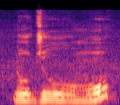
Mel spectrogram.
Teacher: ஜீம்ல வாவ் மத்தா இருக்கு இரண்டு ஹரக்கத் அளவு நீட்டம் கொடுத்து ஓதணும்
